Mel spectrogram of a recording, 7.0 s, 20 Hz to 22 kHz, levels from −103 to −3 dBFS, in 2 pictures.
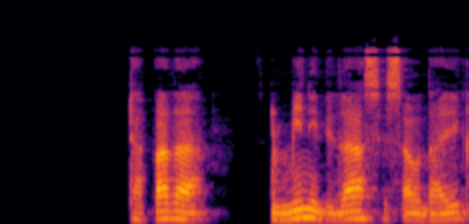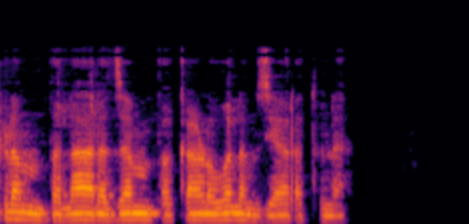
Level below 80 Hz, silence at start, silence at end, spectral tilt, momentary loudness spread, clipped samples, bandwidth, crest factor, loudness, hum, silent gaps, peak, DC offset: -70 dBFS; 0.95 s; 0.95 s; -5 dB/octave; 13 LU; under 0.1%; 9.4 kHz; 22 dB; -30 LUFS; none; 1.76-1.92 s; -10 dBFS; under 0.1%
